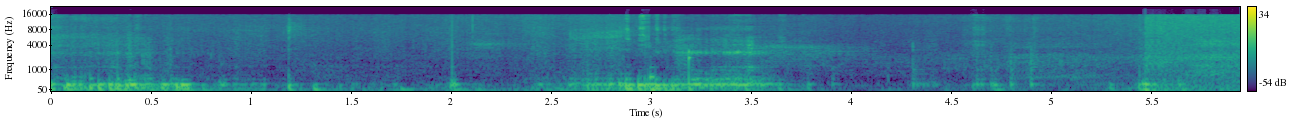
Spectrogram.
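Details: Adult stomach rumbling: low gurgling rumbles and bubbling pops of ordinary bowel sounds from gut movement.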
